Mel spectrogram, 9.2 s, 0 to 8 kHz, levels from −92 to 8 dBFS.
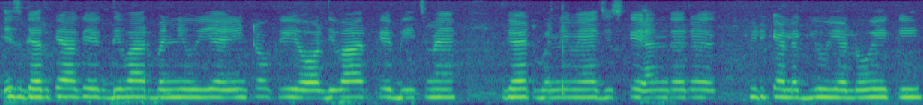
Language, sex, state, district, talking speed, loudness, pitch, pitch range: Hindi, female, Rajasthan, Bikaner, 180 wpm, -16 LUFS, 230 Hz, 225-230 Hz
